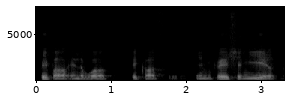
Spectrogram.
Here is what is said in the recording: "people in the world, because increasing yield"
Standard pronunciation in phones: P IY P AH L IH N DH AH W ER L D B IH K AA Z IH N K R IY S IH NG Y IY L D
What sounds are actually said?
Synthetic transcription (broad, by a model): P IY P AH L IH N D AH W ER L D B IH K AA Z IH N K R IY S IH NG Y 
